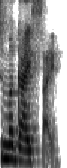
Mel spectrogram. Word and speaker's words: Sumagaysay: My last name reads Sumagaisai, but it's pronounced Sumagaisai.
